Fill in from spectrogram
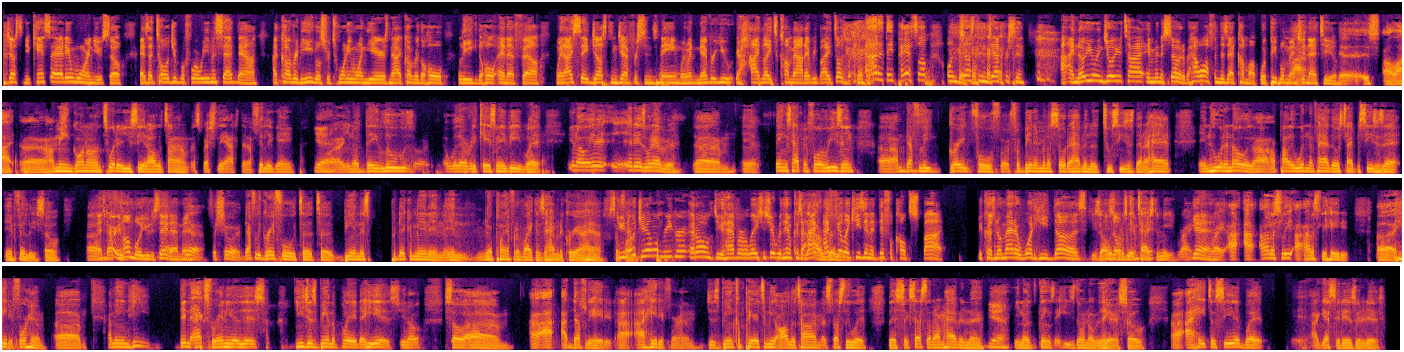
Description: Here is Justin Jefferson’s answer:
